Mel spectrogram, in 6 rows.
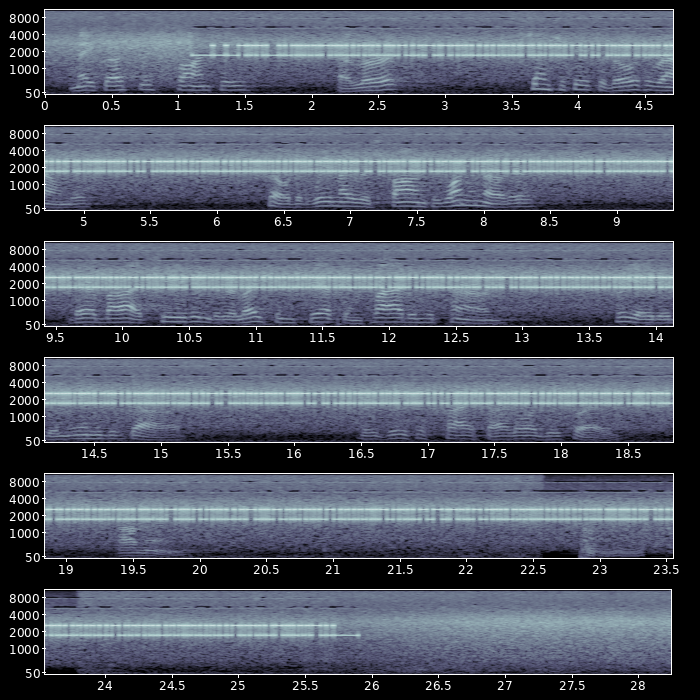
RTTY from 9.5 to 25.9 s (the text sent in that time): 80029 63604 10086 07969 18385 01021 23886 89740 15520 49591 23499 38791 27796 31212 60569 75690 92249 95309 84111 66751 22198 24021 36851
